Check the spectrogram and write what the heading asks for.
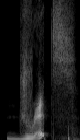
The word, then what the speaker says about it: Drizzt: I think it's pronounced Dritz. Dritz? What about the Z's? Are you telling me this motherfucker has 2 silent Z's in his name?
